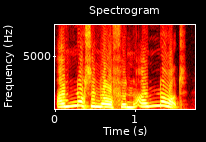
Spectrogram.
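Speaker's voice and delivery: very high, loud tearful protest; a boy denying it through tears; crying protest. Acted.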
